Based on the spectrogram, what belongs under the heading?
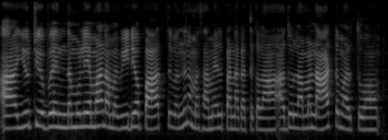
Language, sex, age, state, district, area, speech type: Tamil, female, 30-45, Tamil Nadu, Madurai, urban, spontaneous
